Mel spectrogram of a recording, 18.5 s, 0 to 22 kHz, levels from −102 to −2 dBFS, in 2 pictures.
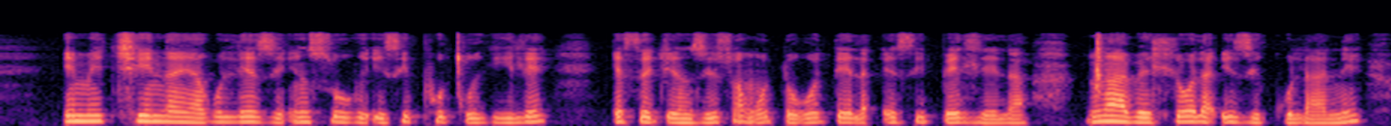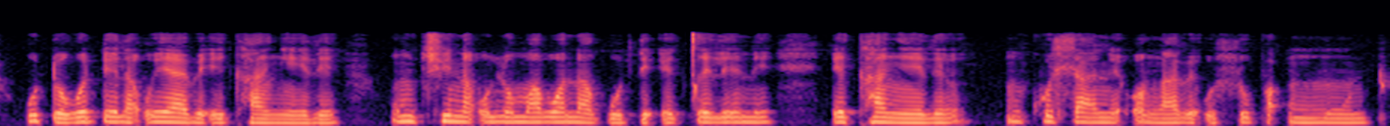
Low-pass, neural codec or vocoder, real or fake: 7.2 kHz; none; real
